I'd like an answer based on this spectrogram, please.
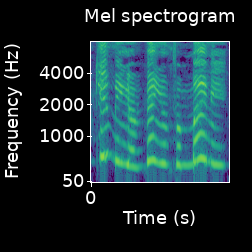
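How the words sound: It is read in a put-on voice for Naboth.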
